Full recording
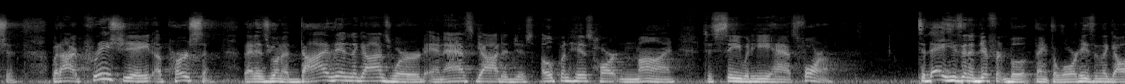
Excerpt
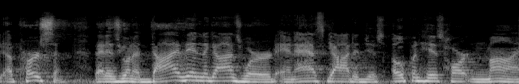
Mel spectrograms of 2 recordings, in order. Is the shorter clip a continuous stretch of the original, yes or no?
yes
